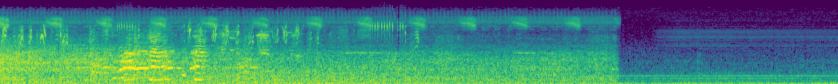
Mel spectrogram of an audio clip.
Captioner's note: bird cries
